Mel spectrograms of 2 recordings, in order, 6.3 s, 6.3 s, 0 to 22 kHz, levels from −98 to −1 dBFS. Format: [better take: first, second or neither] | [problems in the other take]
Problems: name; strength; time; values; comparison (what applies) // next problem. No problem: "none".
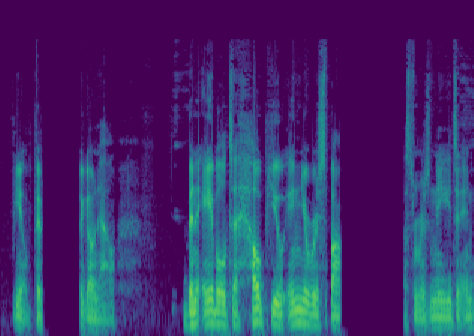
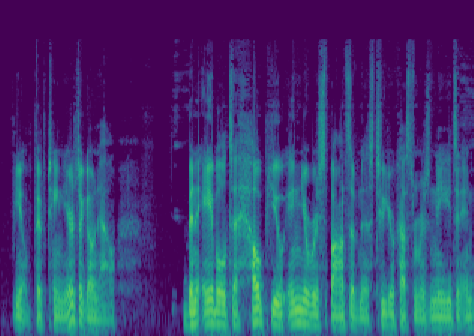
second | audio cutting out; at 0.5 s and at 4.5 s for 1 s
